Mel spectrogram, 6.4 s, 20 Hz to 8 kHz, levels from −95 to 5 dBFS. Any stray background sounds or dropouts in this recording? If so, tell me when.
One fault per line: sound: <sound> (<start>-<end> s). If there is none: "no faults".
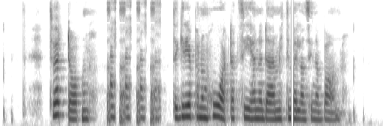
sound: laugh (1.8-2.7 s)
sound: dropout (4.9-4.9 s)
